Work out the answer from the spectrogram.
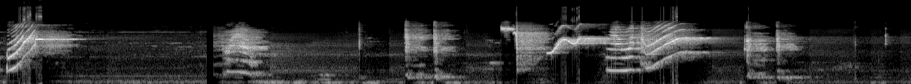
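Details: A 15-year-old pet parrot talking: sliding whistled and squeaky voice-like phrases, some rising sweeps, separated by pauses, with faint low background rumble.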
